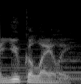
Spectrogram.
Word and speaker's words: ukulele: in how we speak that u sound is crucial because it changes the article we use before the word it's a consonant sound not a vowel sound so remember it's a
